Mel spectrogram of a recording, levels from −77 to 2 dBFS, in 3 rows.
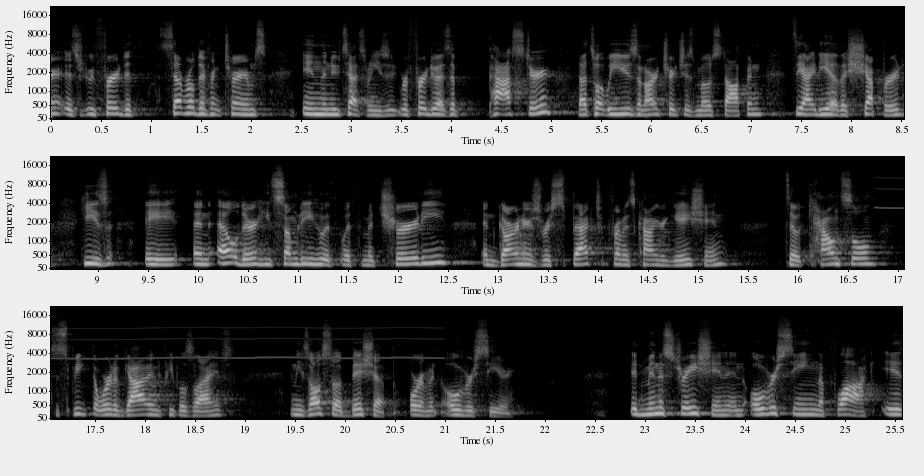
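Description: From 16.76 s to 20.99 s a switching supply whistle rises out of the audio: a thin, high whine wandering between about 3.28 kHz and 3.47 kHz, sitting roughly 25 dB under the signal. A switching power supply has dropped into an audible burst mode or is beating with another one, so its regulation cycle lands inside the hearing range. On a spectrogram it shows as a narrow, slightly wavering horizontal line near 3.4 kHz.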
